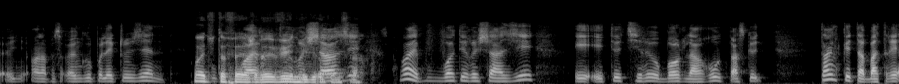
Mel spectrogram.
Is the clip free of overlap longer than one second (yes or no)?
no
